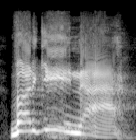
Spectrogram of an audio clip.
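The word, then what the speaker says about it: Verina: Varina. Yes, it's spelled like Ve R I N A.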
